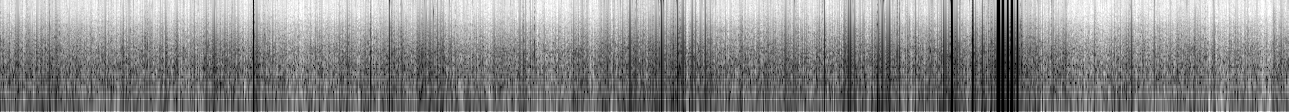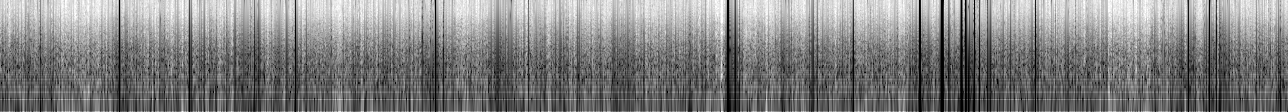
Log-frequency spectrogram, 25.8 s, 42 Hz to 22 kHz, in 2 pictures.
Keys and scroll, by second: 1.2 Escape, 1.4 o, 1.5 space, 2.3 Escape, 2.4 m, 2.8 space, 4.1 Escape, 4.4 t, 4.6 space, 4.9 Escape, 5.0 m, 5.3 space, 5.7 Escape, 8.0 Escape, 8.2-9.8 typing, 8.7 Escape, 9.3 Escape, 10.8 Escape, 11.2 space, 11.7 e, 11.7 space, 12.1 Escape, 12.8 l, 12.9 space, 13.6 F8, 14.8-18.9 typing, 16.3 Escape, 17.4 Return, 18.0 Escape, 18.7 Escape, 19.1 Escape, 19.9-25.7 typing, 20.7 Escape, 21.2 Escape, 21.9 Escape, 22.5 Escape, 23.4 Escape, 25.5 Escape.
